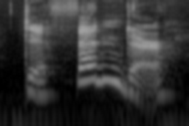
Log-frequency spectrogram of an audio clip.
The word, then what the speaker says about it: defender: Three syllables. Look only regular primary stress. This is pretty normal on the second syllable. Da da da. Defender. Then we've got three vowels.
